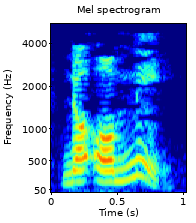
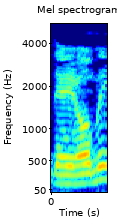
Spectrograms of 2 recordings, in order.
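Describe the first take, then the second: First: It is said the Hebrew way. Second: It is said the usual English way. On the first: The speaker calls it right. "That's how the Hebrew pronunciation is" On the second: The speaker calls it wrong. "we pronounce it Naomi"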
